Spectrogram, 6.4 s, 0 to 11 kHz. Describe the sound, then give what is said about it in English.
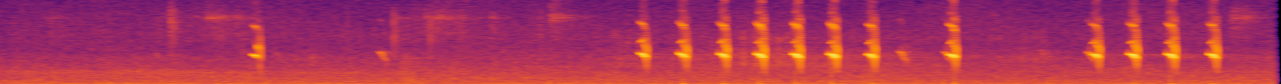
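Bird calls come as sharp, high chips in quick runs, preceded by a few isolated notes, over a steady low background rumble. “That was bird 21. Here he is again.”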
